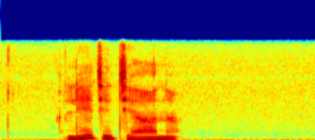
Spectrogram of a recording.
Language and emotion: Russian, neutral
